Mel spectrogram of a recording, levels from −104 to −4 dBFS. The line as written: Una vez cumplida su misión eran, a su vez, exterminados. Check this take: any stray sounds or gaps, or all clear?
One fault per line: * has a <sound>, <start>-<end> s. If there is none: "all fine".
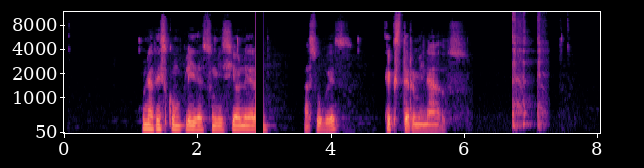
* has a dropout, 2.9-3.0 s
* has a cough, 6.7-7.3 s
